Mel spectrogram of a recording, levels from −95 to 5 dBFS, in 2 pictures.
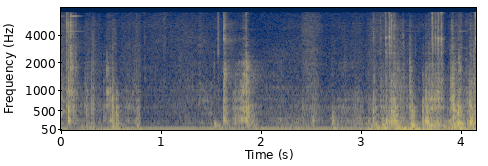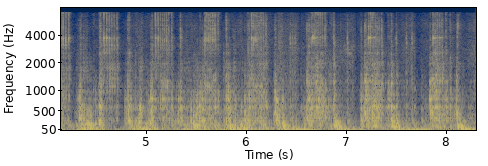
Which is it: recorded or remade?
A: recorded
